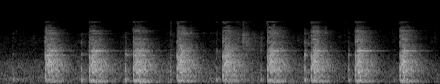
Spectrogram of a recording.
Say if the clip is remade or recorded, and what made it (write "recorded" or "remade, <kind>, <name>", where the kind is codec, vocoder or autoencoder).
recorded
